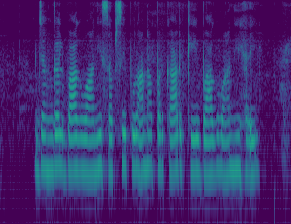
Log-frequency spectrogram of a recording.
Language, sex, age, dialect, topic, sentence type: Magahi, female, 36-40, Western, agriculture, statement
